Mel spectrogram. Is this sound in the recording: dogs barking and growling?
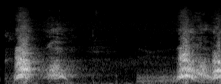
yes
